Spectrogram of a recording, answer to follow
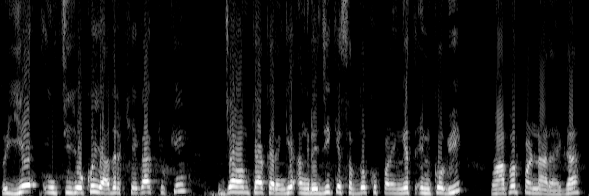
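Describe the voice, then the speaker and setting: Man, high voice, patient kids' teacher, dry close sound. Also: normal speed, a little mellow, no room sound. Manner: patient, repeats points, addresses kids often. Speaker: English teacher. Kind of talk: classroom lesson for kids.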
